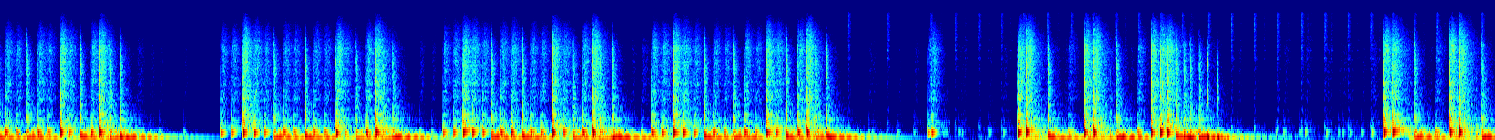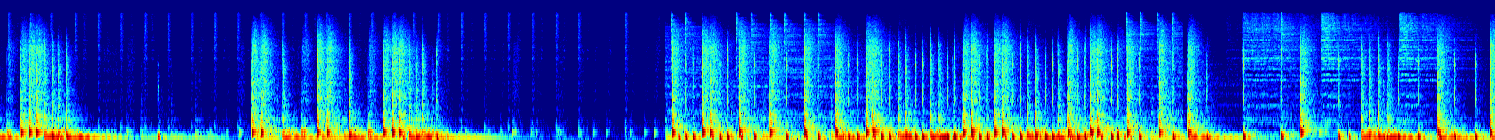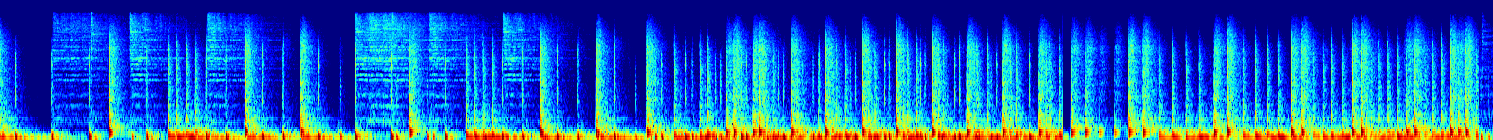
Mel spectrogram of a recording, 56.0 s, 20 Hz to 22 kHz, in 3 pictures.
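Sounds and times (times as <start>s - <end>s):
drum kit groove: 0.0s - 56.0s.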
